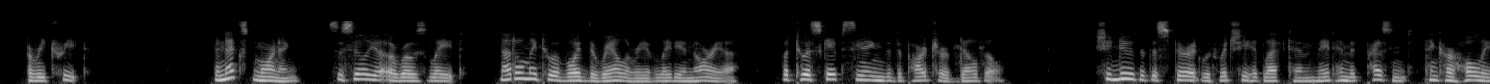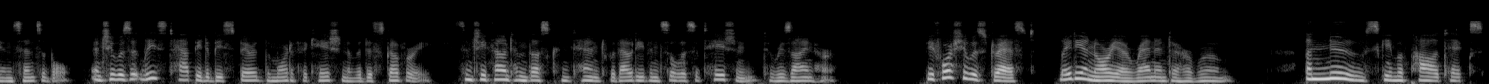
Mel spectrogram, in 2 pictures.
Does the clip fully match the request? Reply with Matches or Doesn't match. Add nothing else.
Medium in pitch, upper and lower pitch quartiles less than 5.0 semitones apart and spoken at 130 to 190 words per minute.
Matches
